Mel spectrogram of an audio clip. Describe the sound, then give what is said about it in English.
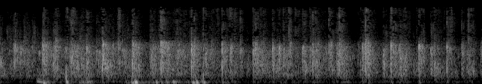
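Applause from a church audience welcoming a preacher as he comes out to preach at a morning service: dense, steady clapping with many overlapping hand claps, holding at an even level throughout with no voices. “let's give him a warm welcome uh, as he comes out to preach for us.”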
